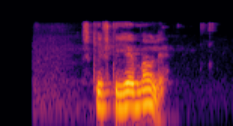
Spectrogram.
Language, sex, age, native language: Icelandic, male, 50-59, Icelandic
